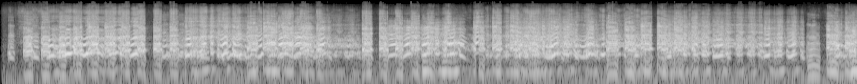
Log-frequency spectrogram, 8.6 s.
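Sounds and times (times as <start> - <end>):
angry geese hissing: 0.0 - 8.5.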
